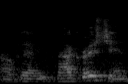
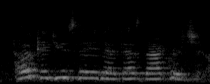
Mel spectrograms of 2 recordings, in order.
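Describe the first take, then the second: First: Said in the usual way. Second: High, squeaky voice of an indignant critic; shrill, mocking pious objection; mock pious objector. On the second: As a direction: play the scandalized churchgoer in a high voice. Imagined pious objector protests.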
